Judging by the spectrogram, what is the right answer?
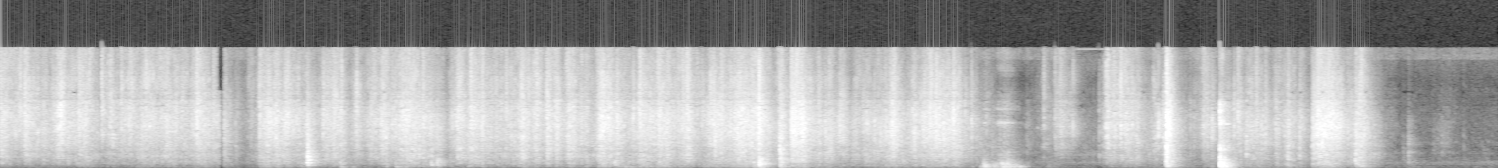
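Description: Kitchen handling noises: steady rustling and crinkling, broken by several sharp knocks and clinks of glassware on the counter, the loudest about twelve seconds in. It stops about a second before the end.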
